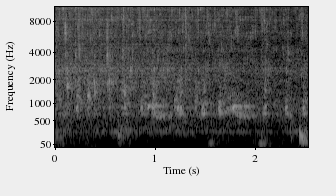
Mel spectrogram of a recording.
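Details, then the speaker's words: Gas boiler hydronic heating zone after leaking circulator, refilling with water throttled on and off to avoid blowing the relief valve: thin hissing rush of water with sputtering air bursts as air is purged from the loop. "I can feel I can feel the air coming I feel the air coming now got to get that air out or it's going to be a problem"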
